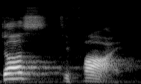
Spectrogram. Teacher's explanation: So justify ju is the stress syllable.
